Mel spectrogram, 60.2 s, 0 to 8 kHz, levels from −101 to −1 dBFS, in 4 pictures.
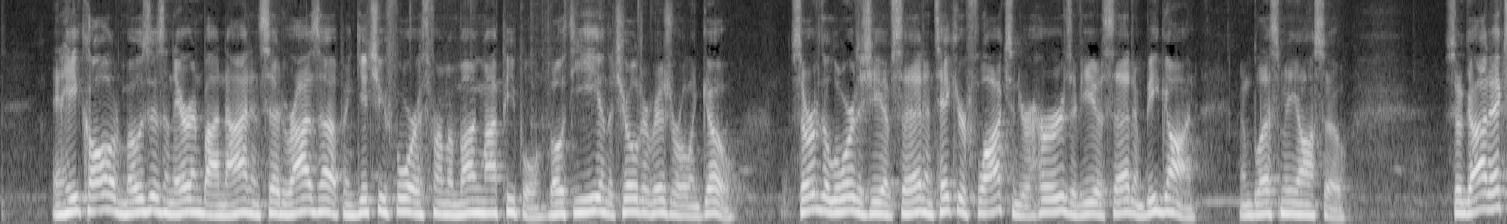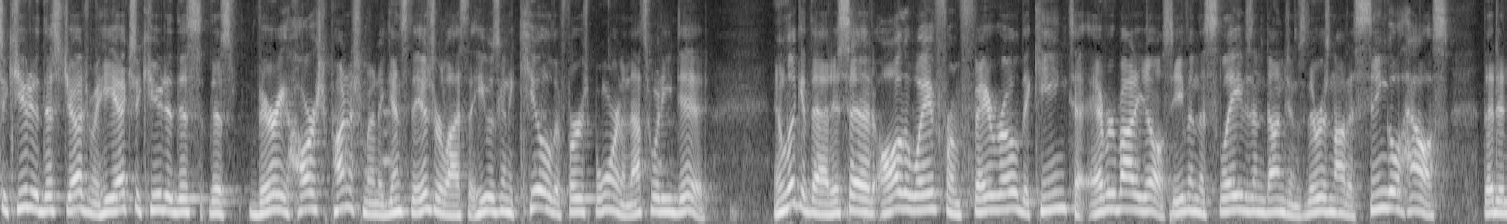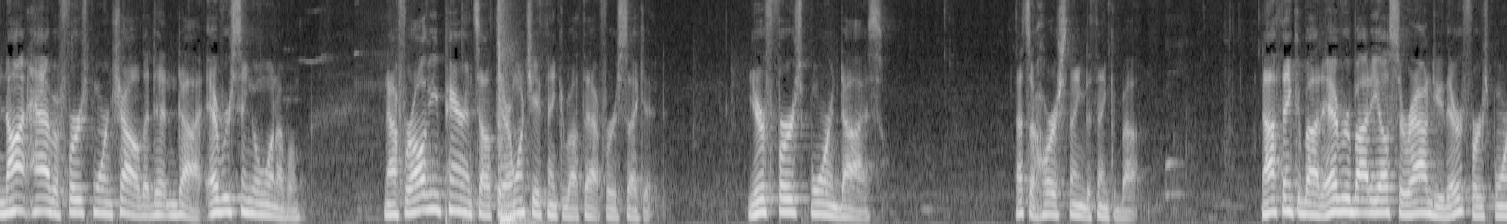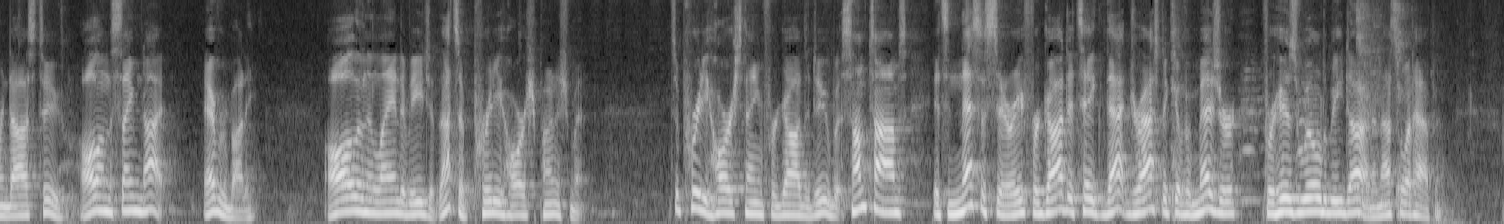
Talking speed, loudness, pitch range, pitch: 210 wpm, -17 LUFS, 145-180 Hz, 160 Hz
